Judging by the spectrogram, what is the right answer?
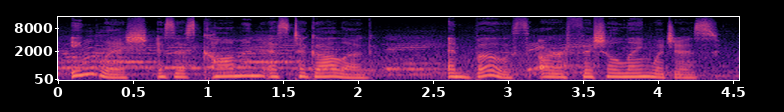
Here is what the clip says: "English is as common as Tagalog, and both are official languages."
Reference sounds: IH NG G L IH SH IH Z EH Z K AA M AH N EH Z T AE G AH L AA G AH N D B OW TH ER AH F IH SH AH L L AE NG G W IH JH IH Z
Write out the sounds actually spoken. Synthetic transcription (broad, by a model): IH NG G L IH SH IH Z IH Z K AA M AH N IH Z T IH G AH L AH G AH N B OW TH ER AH F IH SH L L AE NG G W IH JH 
